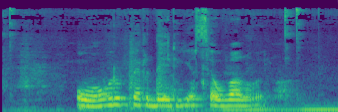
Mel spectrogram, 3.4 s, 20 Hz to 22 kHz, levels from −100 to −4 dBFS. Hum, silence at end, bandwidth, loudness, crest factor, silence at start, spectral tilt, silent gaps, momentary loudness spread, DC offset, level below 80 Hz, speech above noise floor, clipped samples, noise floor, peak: none; 0 s; 17 kHz; -23 LUFS; 16 dB; 0.05 s; -6 dB/octave; none; 12 LU; under 0.1%; -46 dBFS; 24 dB; under 0.1%; -46 dBFS; -8 dBFS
